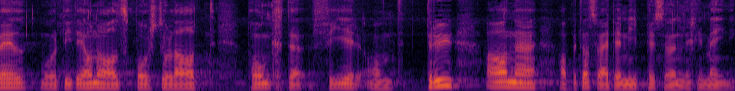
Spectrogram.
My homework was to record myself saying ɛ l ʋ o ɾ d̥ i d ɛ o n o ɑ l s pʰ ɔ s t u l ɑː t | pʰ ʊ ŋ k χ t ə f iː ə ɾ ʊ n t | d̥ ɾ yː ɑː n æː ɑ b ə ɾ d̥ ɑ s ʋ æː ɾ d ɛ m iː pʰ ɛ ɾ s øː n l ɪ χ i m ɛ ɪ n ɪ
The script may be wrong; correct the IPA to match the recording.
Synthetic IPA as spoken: ɛ l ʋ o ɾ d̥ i d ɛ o n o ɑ l s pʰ ɔ ʃ t u l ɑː t | pʰ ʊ ŋ k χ t ə f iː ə ɾ ʊ n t | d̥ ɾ yː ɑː n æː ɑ b ə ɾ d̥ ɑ s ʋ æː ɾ d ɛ m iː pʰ ɛ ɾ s øː n l ɪ χ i m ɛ ɪ n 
